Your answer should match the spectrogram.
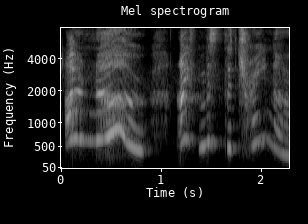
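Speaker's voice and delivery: put-on high, girlish dismay; a little girl let down; sad girl voice. A narrator's reading. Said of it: "said Lottie sadly".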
